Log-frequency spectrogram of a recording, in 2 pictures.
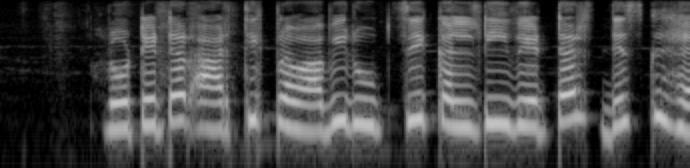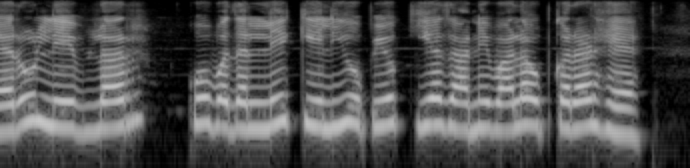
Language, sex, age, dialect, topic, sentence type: Hindi, female, 51-55, Kanauji Braj Bhasha, agriculture, statement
